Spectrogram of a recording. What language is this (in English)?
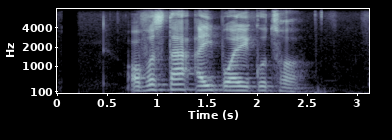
Nepali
